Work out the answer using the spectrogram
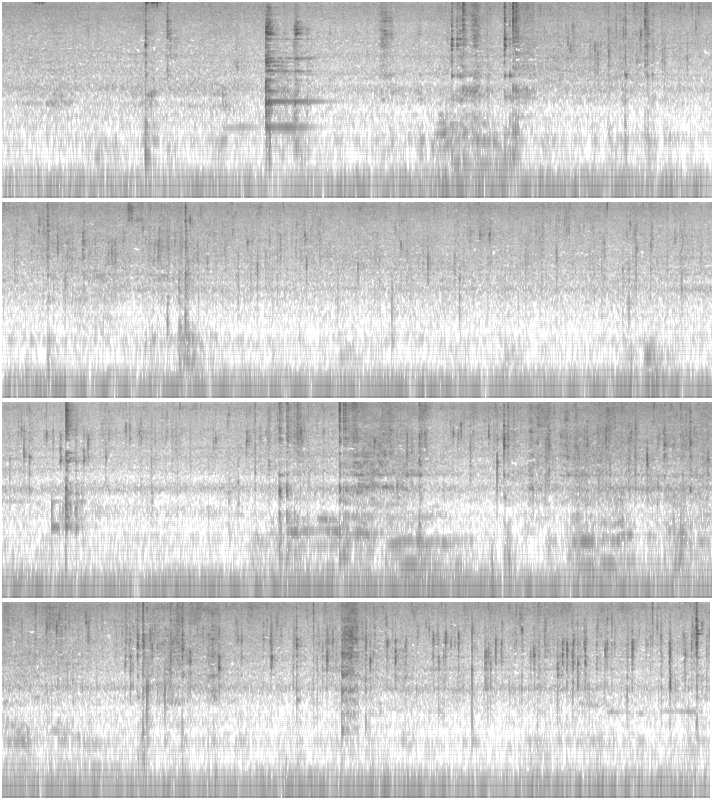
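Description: Okra frying in hot oil in an aluminium karahi, sizzling steadily. Scattered sharp clinks and scrapes of metal against the pan come as a wire strainer scoops the pieces out.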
